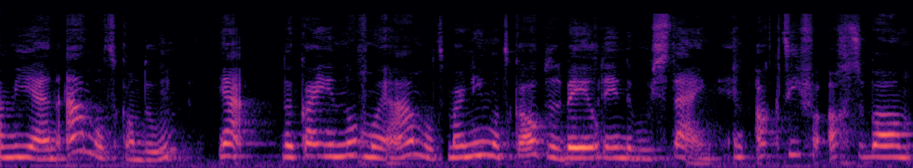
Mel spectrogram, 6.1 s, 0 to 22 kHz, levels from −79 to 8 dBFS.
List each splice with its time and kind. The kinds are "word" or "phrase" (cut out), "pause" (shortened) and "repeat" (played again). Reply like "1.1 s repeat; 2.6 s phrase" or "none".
1.3 s pause; 2.4 s word; 2.9 s word; 4.0 s word; 4.9 s word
